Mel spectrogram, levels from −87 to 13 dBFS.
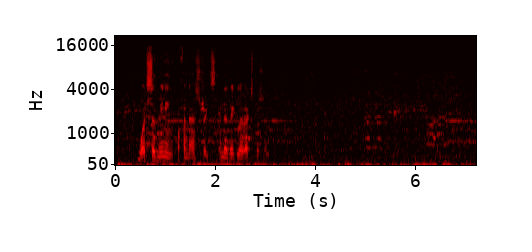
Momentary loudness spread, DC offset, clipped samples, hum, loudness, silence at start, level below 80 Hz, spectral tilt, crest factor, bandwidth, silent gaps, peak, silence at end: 18 LU; under 0.1%; under 0.1%; none; -56 LUFS; 0.05 s; -78 dBFS; -1.5 dB/octave; 24 dB; 16 kHz; none; -34 dBFS; 0 s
